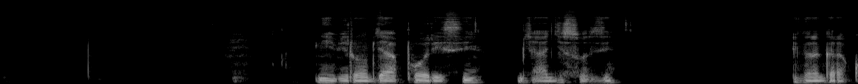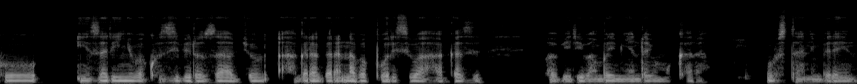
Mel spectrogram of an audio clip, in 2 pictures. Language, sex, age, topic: Kinyarwanda, male, 18-24, government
